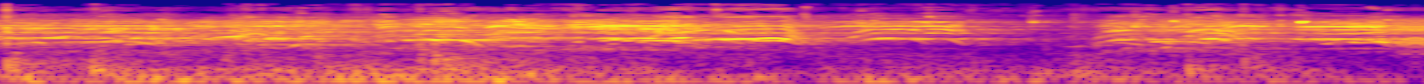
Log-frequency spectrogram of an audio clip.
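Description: Young girls shout and call out together in a large echoing hall.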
